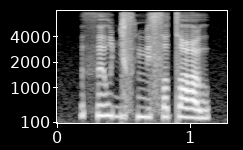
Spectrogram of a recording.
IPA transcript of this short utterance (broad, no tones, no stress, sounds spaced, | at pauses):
θ ɨ w ɟ ɐ s mʲ ʉ s e tˤ u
